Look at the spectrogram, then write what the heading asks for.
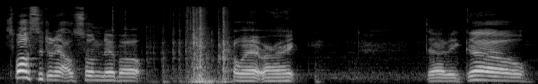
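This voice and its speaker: The speaker is a woman from northern England who vlogs as a home cook, talking bluntly and chattily in her kitchen while giggly and a bit drunk, full of exclamations and swearing. She has a fairly low voice with fairly even intonation and an unhurried pace, and there is background noise.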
